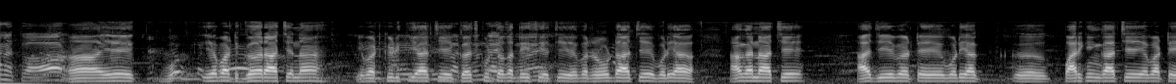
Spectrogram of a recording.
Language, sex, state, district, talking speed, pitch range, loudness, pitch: Halbi, male, Chhattisgarh, Bastar, 155 wpm, 150-165 Hz, -21 LUFS, 155 Hz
